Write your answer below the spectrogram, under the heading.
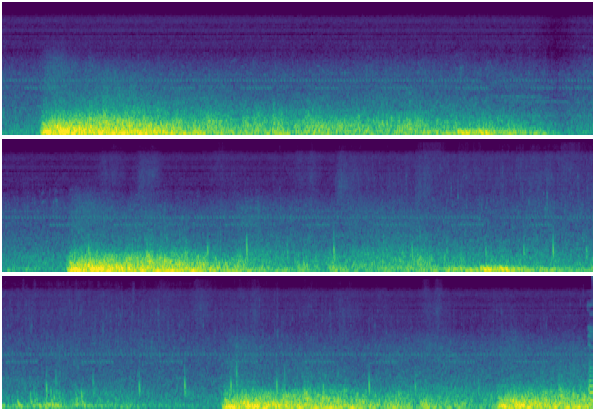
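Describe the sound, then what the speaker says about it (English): Thunder rumbles with rain in a game scene as a storm approaches, loud low rolling surges swelling and fading repeatedly over a steady backdrop of rain and wind, no voices. "Looks like a storm's coming."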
